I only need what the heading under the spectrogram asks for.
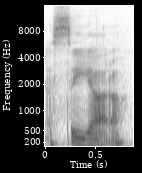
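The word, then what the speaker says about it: السيارة: How do we pronounce this word as-sayyara? You have alif lam and the letter sin. Is sin a sun letter or a moon letter?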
